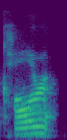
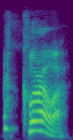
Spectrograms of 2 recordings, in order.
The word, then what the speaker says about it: Chlorella: I think some people do cholera. No, I was gonna say cholera, the infectious disease. I'm saying it wrong. The little green, Chlorella.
